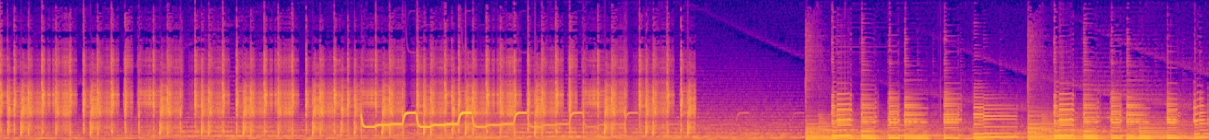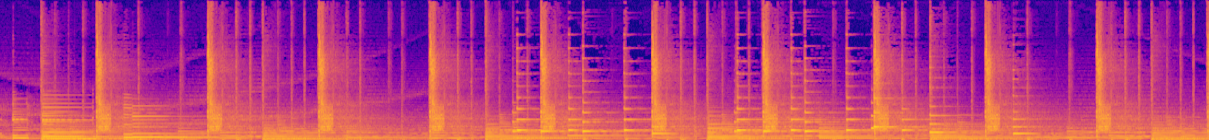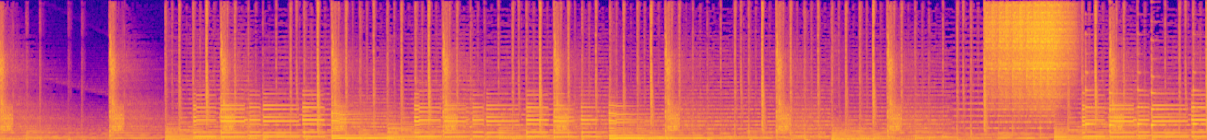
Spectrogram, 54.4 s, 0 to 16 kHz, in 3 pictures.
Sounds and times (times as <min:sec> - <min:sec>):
Jazz: 0:12.1 - 0:54.3.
